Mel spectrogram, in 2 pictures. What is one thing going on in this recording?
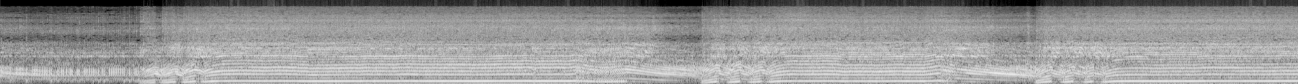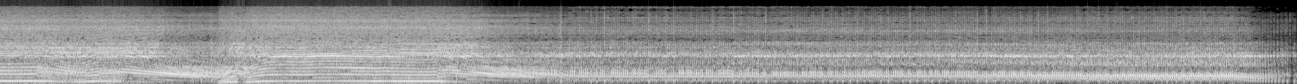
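A chainsaw engine revs loudly and repeatedly, then settles into a steady roar as it cuts through wood.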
